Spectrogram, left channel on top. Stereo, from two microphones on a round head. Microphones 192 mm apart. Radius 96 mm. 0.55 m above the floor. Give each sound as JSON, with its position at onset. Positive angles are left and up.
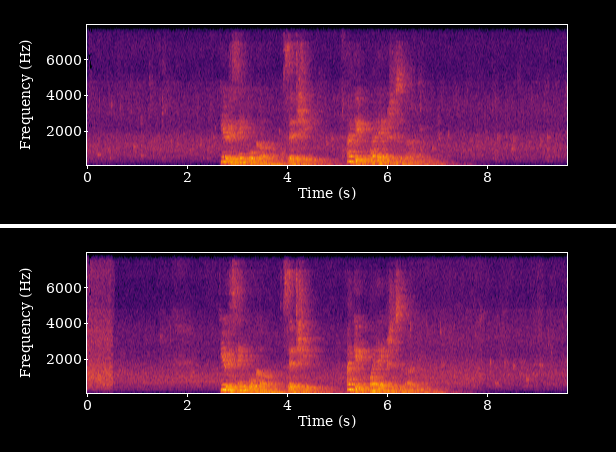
{"t": 2.7, "sound": "a woman speaking", "side_deg": -25, "distance_m": 0.6}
